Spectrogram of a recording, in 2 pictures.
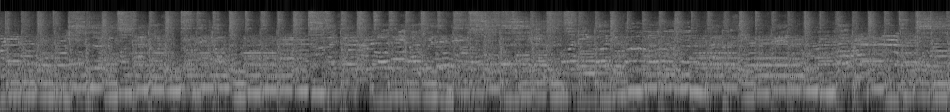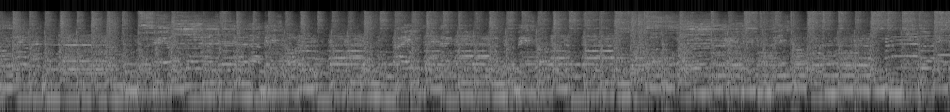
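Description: Rock band playing live: electric guitars over a drum kit and a moving bass line, with a woman singing.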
